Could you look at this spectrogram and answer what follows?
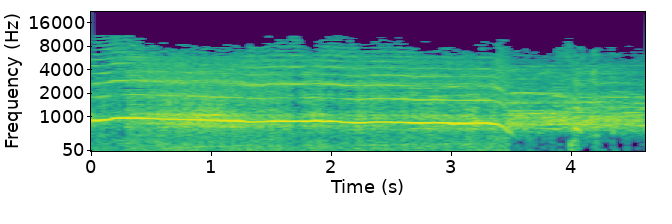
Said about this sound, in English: So let me see whether you can shout, jump, and scream at the same time. 1, 2, 3.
